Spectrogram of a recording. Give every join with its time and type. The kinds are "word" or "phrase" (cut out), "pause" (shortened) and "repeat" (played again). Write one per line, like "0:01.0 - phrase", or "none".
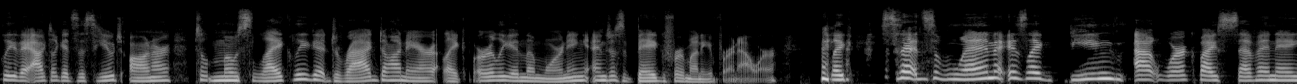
0:04.7 - word
0:10.6 - pause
